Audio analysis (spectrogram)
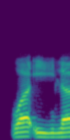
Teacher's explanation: Bukan wai wai, tapi wai. Waila lamnya ada fathah berdiri maka dibaca panjang dua harakat. Ya, dia mad asli ya, mad thbi'i dibaca dua harakat dan pastikan huruf lamnya ini adalah huruf yang tipis ya, bukan huruf yang tebal menjadi waila.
